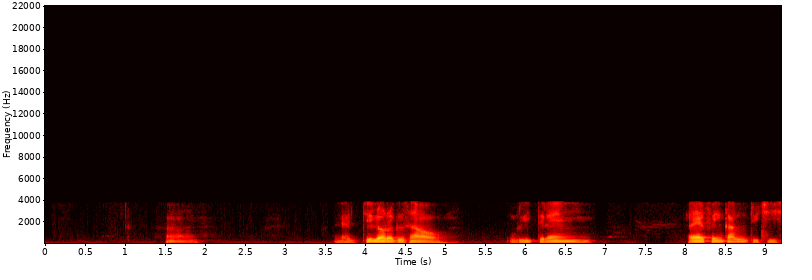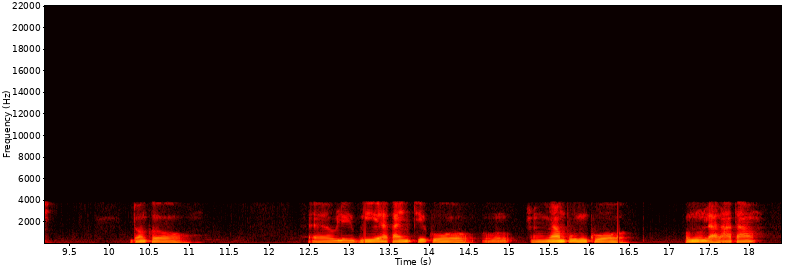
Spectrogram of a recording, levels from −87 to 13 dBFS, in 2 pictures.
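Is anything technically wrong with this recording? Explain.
Yes, there are three brief dropouts, and they're packet loss filled with silence. At 3.22 s, at 13.18 s (right after "wǝ lee"), and at 16.36 s, the speech cuts out for 20 ms. Each gap fits one missing 20 ms packet that the receiver swapped for dead silence instead of concealing it. The sound stops abruptly and restarts just as sharply. The telephone-band G.711 coding underneath sounds normal.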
